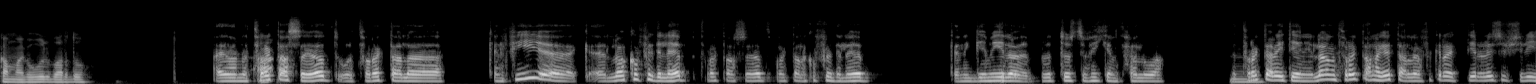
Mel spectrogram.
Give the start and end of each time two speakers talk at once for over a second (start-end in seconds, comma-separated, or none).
none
